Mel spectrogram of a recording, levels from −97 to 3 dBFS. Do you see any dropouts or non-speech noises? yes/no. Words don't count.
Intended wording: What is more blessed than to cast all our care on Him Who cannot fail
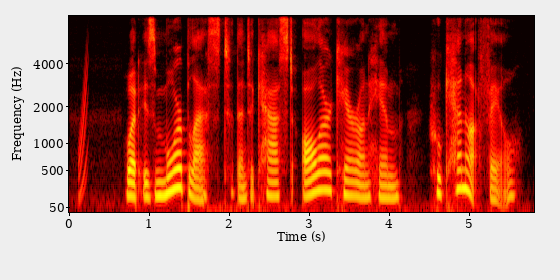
yes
